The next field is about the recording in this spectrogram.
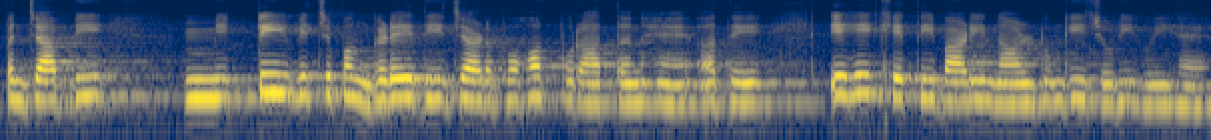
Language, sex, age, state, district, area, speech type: Punjabi, female, 30-45, Punjab, Hoshiarpur, urban, spontaneous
